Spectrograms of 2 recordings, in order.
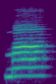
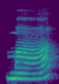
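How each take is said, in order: First: The pitch stays high and level. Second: The pitch rises from mid to high. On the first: It means mother. "tone satu itu artinya ibu" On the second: It means sick. "tone dua itu ma, artinya beda lagi, artinya sakit"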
